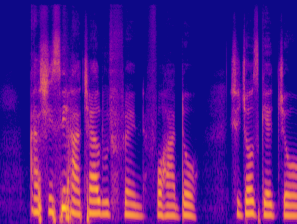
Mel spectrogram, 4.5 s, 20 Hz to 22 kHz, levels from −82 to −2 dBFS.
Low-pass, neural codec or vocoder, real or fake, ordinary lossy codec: none; autoencoder, 48 kHz, 32 numbers a frame, DAC-VAE, trained on Japanese speech; fake; none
